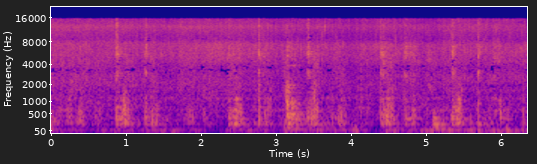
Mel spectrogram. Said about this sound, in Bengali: এবারে দিয়ে দিচ্ছি বেগুন কুচি, আরও একটু ভালো করে নাড়াচাড়া করে নেব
